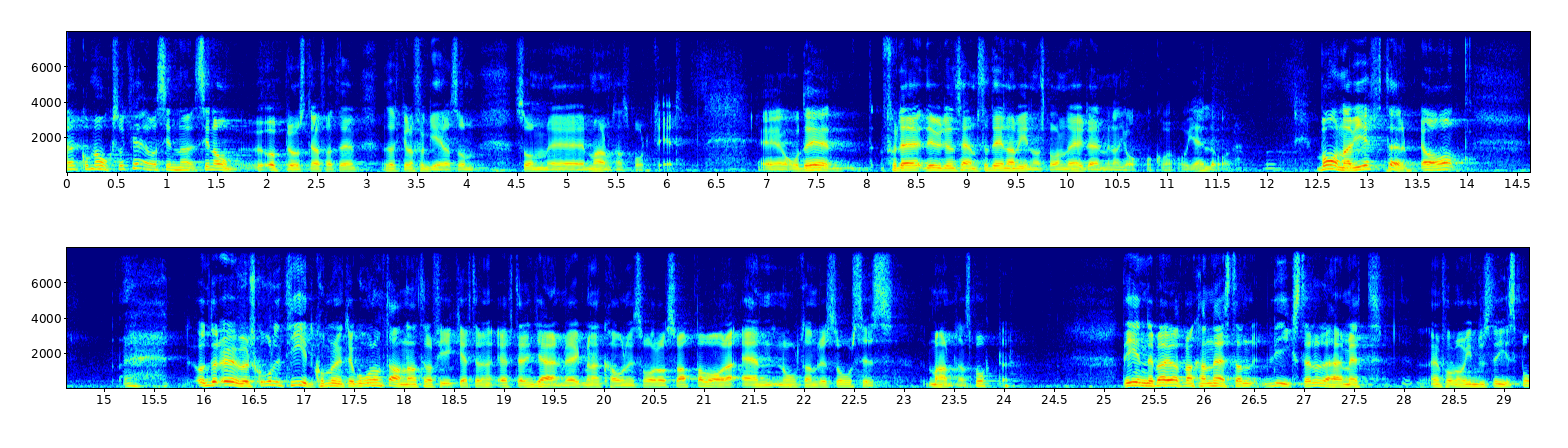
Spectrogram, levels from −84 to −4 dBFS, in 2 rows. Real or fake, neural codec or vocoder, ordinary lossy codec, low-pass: real; none; none; none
